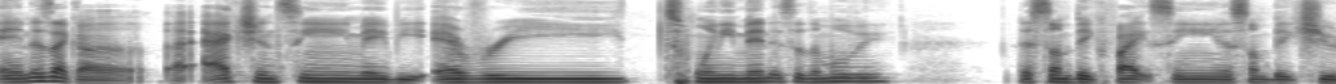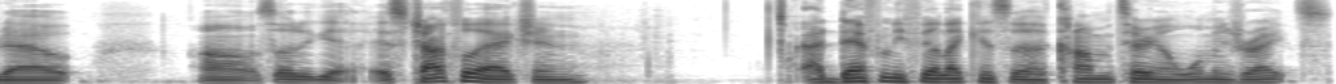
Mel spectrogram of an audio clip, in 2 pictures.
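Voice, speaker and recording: Speaking in a plain, everyday voice, a man keeps a fairly quick pace, a medium pitch and fairly even intonation. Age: 20s. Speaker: podcast co-host. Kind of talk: casual chat. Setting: studio.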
